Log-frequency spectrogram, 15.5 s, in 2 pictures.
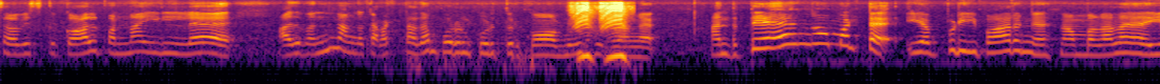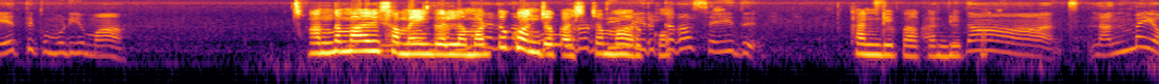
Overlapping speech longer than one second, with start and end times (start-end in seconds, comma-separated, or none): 10.1-12.2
